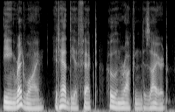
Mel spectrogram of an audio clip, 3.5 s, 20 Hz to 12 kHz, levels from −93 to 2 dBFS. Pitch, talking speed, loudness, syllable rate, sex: 110 Hz, 155 wpm, -19 LUFS, 5.2 syllables/s, male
